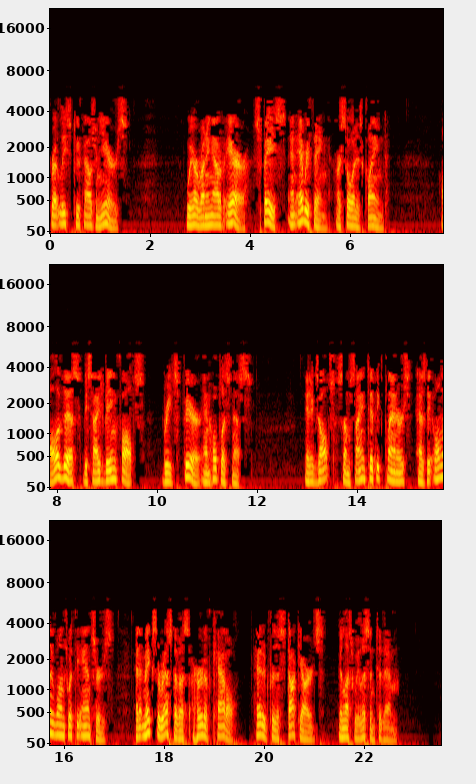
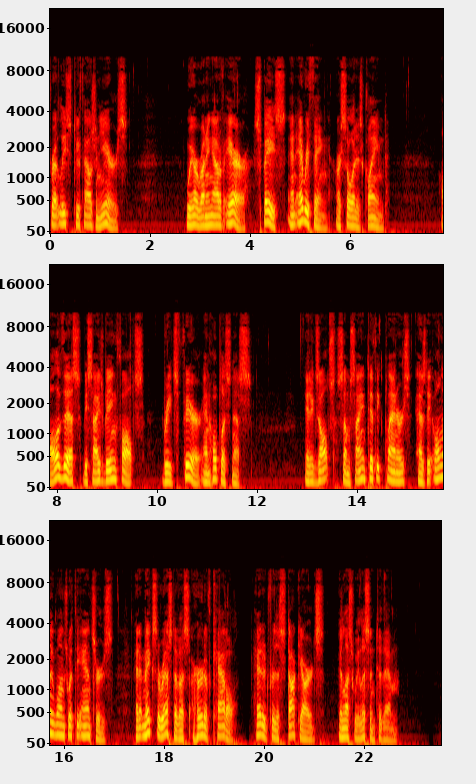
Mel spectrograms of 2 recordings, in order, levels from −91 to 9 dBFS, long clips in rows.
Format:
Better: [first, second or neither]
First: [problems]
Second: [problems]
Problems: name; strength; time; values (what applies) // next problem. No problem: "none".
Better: second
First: garbled, watery; badly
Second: garbled, watery; slightly; nothing above 8.5 kHz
